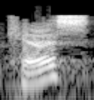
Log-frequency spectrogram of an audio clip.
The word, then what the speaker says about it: charis: The root word for grace is charis in the Greek, where charity comes from. We pronounce it with a hard C-H.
